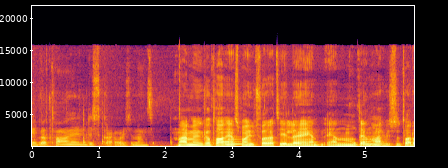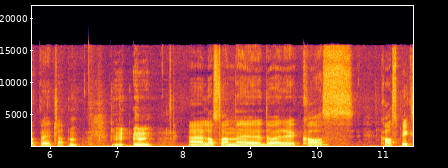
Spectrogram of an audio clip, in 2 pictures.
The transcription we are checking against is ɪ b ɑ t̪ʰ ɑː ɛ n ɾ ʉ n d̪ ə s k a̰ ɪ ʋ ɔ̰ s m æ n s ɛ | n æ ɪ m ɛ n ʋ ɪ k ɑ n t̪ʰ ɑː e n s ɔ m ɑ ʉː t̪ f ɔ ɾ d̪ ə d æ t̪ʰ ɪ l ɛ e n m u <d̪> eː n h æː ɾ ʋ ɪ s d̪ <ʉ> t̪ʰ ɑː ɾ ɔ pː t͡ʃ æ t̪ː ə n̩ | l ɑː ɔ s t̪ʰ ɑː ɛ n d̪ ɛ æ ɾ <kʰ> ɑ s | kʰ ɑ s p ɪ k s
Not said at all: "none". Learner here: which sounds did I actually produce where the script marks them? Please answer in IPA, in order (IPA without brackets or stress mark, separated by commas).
t̪, ʉ, kʰ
